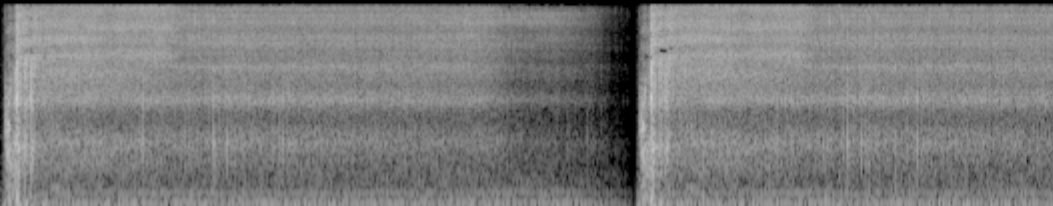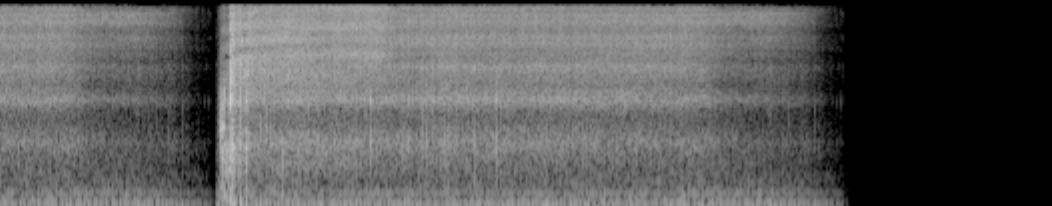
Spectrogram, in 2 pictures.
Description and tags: iron steam
Clothing iron, repeated steam.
